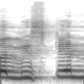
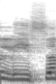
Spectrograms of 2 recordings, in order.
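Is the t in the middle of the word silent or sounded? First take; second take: sounded; silent. First: The t in the middle is pronounced. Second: The t in the middle is silent. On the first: The speaker calls it wrong. "हा शब्द लिस्टेन नाही" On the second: The speaker calls it right. "हा शब्द लिसन आहे"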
